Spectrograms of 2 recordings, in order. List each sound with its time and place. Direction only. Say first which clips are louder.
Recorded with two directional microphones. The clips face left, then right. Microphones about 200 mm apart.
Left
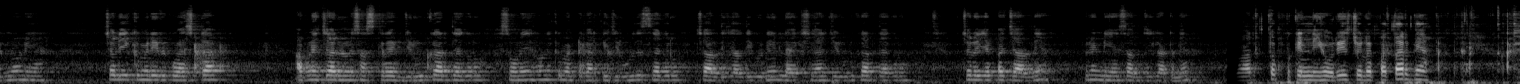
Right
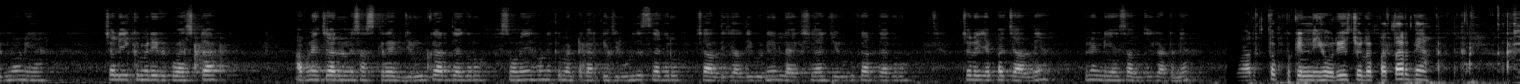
0.1 s a woman's voice: right 1 dB; centre (ahead or behind)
